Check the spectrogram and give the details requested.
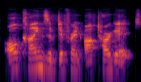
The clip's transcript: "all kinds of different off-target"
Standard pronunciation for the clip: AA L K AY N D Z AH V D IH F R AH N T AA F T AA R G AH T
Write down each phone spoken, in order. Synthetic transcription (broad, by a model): AA L K AY N D Z AH V D IH F R AH N T AA F T AA R G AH T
